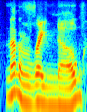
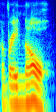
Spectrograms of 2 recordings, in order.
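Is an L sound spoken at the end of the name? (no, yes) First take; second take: no; yes. First: The name ends without an L sound. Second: The name ends with an L sound. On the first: The speaker calls it wrong. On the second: The speaker calls it right.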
